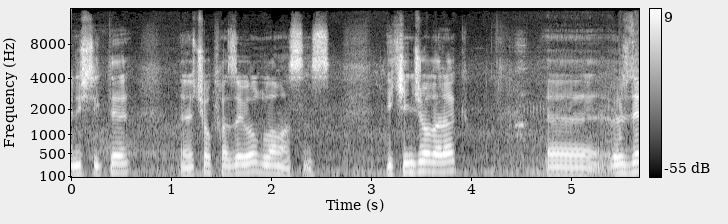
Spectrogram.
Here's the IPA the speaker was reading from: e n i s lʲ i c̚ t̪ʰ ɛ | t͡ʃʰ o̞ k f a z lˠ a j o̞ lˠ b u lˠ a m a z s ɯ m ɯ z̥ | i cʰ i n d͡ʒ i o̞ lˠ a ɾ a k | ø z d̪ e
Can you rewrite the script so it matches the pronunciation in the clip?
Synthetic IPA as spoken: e n i ʃ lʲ i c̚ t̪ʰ ɛ | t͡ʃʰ o̞ k f a z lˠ a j o̞ lˠ b u lˠ a m a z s ɯ n ɯ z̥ | i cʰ i n d͡ʒ i o̞ lˠ a ɾ a k | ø z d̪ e

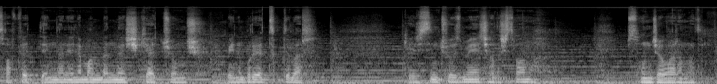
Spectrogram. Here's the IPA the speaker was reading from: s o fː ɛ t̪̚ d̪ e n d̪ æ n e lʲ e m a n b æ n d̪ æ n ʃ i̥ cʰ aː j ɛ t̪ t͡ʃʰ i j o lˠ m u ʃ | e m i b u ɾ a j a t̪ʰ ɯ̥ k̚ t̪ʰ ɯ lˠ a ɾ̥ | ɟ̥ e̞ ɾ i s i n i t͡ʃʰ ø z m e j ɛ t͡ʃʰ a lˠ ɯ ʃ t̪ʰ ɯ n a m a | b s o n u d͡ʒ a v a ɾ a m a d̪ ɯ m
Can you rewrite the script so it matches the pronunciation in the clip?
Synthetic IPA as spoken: s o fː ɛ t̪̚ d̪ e n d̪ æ n e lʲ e m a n b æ n d̪ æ n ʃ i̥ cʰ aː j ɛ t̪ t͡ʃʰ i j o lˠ m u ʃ | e n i b u ɾ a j a t̪ʰ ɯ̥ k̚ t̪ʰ ɯ lˠ a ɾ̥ | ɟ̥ e̞ ɾ i s i n i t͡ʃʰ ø z m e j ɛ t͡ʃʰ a lˠ ɯ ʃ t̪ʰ ɯ m a m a | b s o n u d͡ʒ a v a ɾ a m a d̪ ɯ m

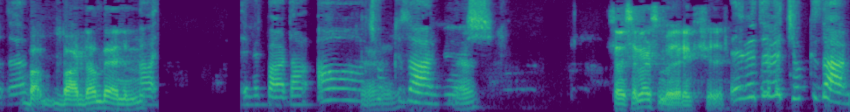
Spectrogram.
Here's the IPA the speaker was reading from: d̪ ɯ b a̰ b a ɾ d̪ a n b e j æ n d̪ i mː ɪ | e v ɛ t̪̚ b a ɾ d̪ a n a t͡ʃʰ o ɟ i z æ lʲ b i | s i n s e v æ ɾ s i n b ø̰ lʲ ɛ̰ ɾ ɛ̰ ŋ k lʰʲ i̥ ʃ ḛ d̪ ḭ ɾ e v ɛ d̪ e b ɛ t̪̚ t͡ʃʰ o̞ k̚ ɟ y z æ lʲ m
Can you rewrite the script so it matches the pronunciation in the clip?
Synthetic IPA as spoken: d̪ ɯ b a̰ b a ɾ d̪ a n b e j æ n d̪ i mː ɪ | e v ɛ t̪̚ b a ɾ d̪ a n a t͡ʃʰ o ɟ y z æ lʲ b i | s æ n s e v æ ɾ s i n b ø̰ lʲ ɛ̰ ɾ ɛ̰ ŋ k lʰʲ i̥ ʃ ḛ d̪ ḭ ɾ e v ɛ t̪ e v ɛ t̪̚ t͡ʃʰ o̞ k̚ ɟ y z æ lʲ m

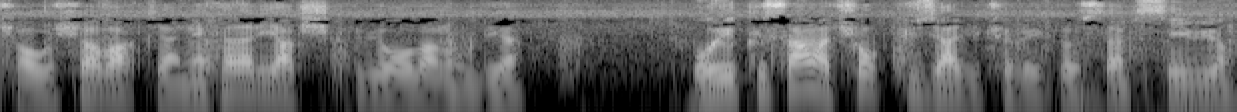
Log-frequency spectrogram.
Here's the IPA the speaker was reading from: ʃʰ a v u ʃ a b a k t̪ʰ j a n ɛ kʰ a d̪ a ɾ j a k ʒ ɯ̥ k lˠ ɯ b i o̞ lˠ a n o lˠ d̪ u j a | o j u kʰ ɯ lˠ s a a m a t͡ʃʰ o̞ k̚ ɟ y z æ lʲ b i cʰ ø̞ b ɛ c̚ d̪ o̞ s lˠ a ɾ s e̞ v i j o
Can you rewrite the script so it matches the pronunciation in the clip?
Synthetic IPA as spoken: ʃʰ a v u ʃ a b a k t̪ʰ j a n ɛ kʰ a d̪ a ɾ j a k ʃ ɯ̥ k lˠ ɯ b i o̞ lˠ a n o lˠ d̪ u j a | o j u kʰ ɯ s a a m a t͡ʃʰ o̞ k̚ ɟ y z æ lʲ b i cʰ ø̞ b ɛ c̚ d̪ o̞ s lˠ a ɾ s e̞ v i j o

